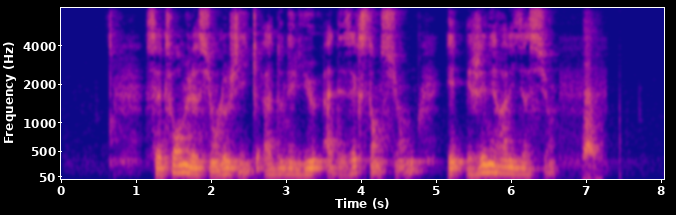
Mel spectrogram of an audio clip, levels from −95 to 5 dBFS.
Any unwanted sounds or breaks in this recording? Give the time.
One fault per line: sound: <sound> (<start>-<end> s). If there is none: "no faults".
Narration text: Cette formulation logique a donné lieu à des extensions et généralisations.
sound: bark (6.9-7.2 s)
